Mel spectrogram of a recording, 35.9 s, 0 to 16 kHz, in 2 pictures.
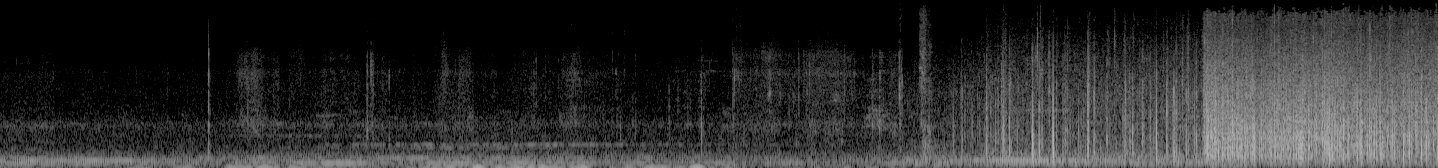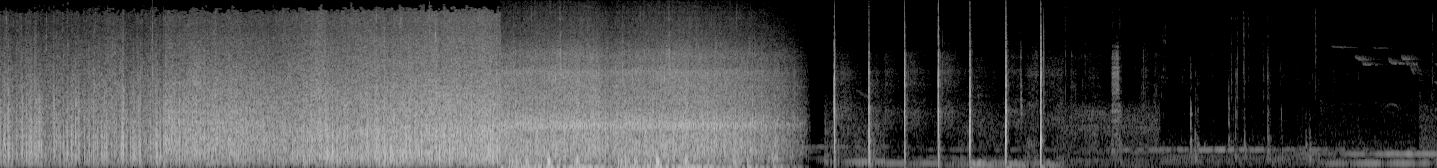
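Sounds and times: heavy rain pouring in forest: 11.7 - 28.1.

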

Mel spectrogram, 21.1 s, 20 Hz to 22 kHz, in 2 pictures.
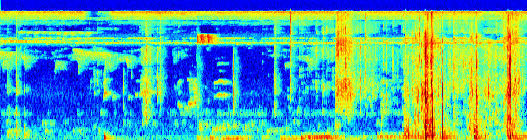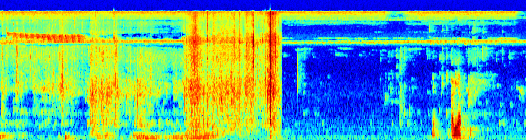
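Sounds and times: footsteps crunching dry leaves: 2.7 - 3.3, 5.6 - 16.2.

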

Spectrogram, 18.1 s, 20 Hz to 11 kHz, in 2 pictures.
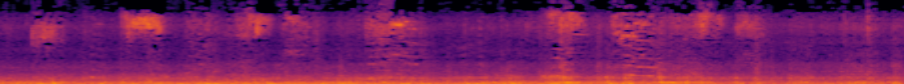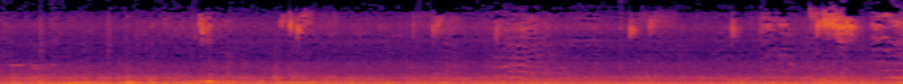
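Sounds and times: train wheels rumbling on track: 0.0 - 18.0
high-pitched wheel squeaks: 0.4 - 4.3, 5.4 - 7.6, 16.6 - 18.0.

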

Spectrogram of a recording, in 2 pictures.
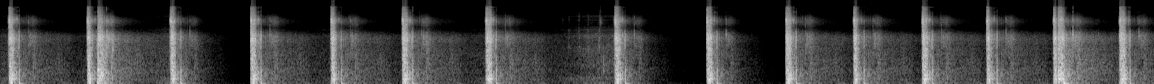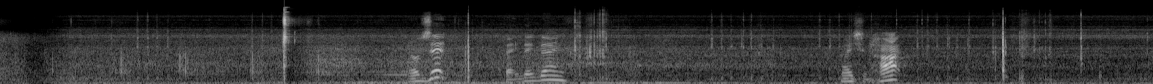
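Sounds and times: pistol shots: 0.0 - 5.4, 6.1 - 11.8.

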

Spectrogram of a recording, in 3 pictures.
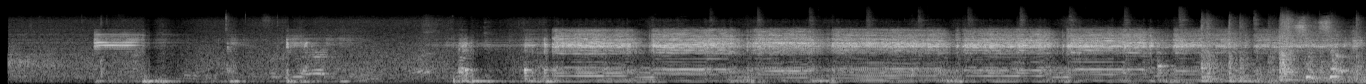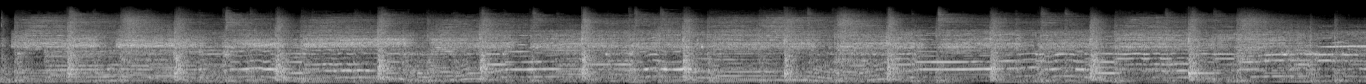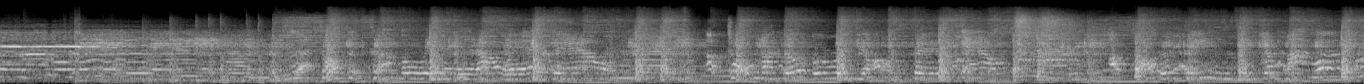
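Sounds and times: electric guitars: 0.7 - 40.9
drum kit: 1.0 - 3.7, 4.4 - 40.9
woman singing: 30.1 - 33.8, 34.4 - 40.9.

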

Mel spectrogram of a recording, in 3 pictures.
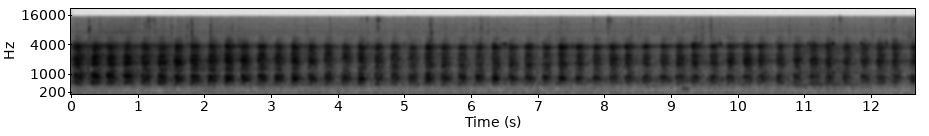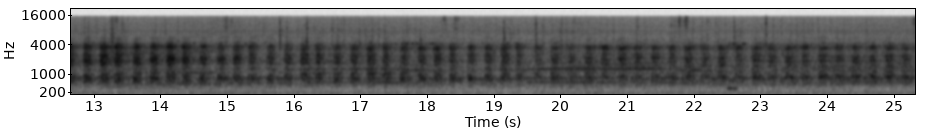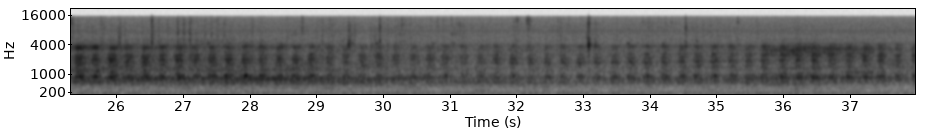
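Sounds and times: model steam locomotive chuffing: 0.0 - 37.9
steam hiss: 0.0 - 37.9.

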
